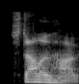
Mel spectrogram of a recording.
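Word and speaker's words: Stålenhag: the the Simon uh Stalin hog I guess is how he pronounces it uh those three books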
